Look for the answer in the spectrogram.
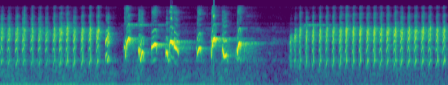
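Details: Decoy Red-whiskered bulbul alternates a fast, buzzy rattling churr of evenly pulsed notes with a short run of loud, slurred whistled phrases, then resumes the steady rattle.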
